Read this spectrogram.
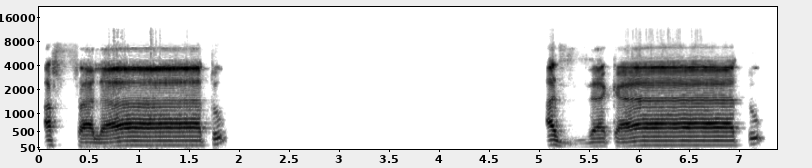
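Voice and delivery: drawn-out melodic recitation; slow recitation. Shown as a demonstration. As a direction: recite slowly, holding the vowels. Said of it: "teacher models recitation".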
